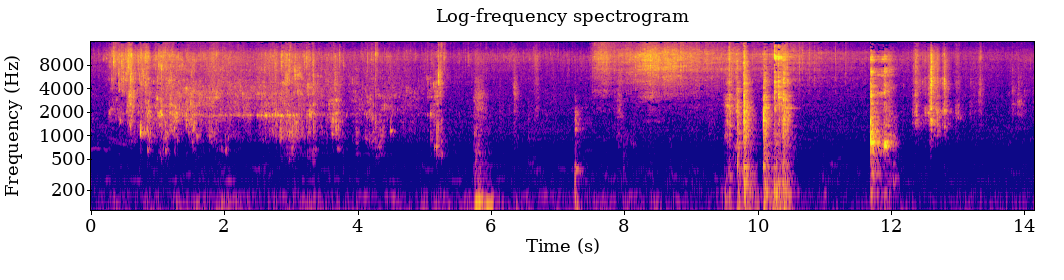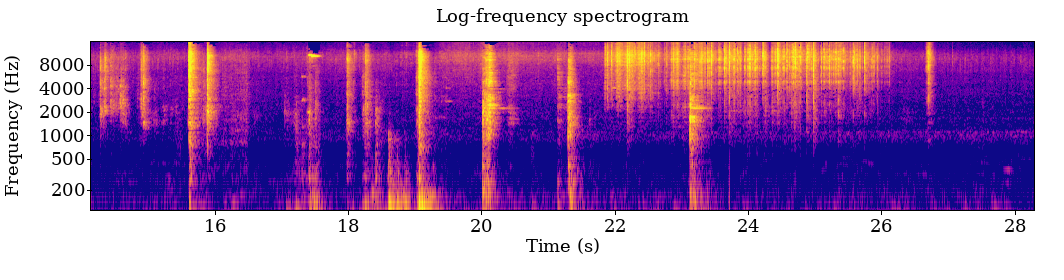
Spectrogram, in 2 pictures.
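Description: Liquid poured from a plastic jug into a pot, a hissing pour lasting a few seconds, followed by kitchen handling: scattered knocks and clinks of pots, lids and utensils, the loudest about two-thirds of the way through, with two more short spells of hiss.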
